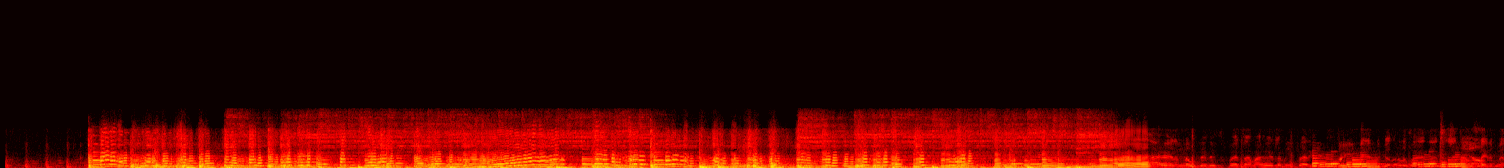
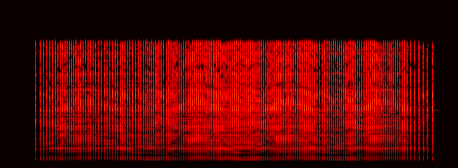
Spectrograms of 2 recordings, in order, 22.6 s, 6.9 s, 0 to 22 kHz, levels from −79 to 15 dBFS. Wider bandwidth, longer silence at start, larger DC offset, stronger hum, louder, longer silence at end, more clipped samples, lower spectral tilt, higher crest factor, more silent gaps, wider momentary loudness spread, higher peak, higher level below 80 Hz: second, 8 kHz vs 17.5 kHz; second, 0.1 s vs 0.55 s; neither; neither; first, -22 LUFS vs -30 LUFS; second, 0 s vs 0.35 s; neither; first, -7.5 dB/octave vs 12 dB/octave; second, 18 dB vs 24 dB; neither; first, 17 LU vs 3 LU; first, -4 dBFS vs -8 dBFS; first, -40 dBFS vs under -90 dBFS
